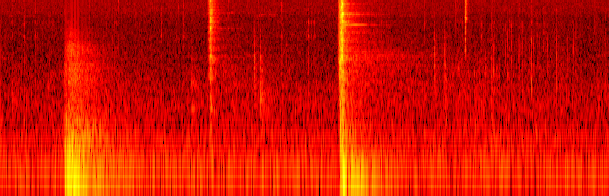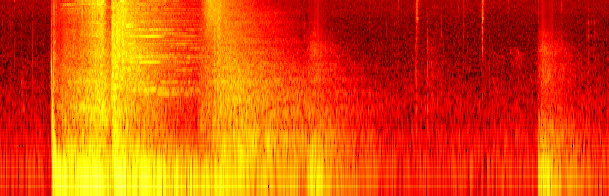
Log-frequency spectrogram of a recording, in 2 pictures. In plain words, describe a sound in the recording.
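Short whooshing menu sounds play as pages switch.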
